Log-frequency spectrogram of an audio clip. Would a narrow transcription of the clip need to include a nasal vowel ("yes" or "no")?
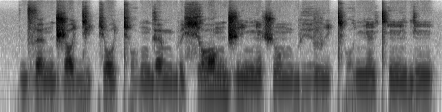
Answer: yes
